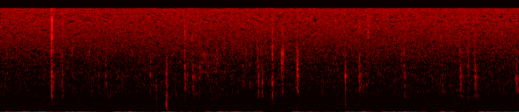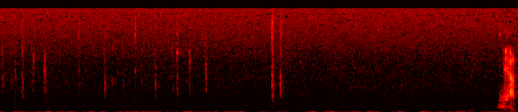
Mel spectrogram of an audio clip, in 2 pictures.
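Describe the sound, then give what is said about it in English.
Typing on a computer keyboard gives faint, scattered clicks and taps in an irregular rhythm over low, steady background noise. “And again. Type it correctly.”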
